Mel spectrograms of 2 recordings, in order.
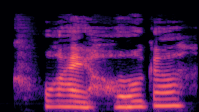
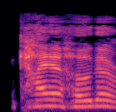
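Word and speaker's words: Cuyahoga: The Quoga River. It's the Kaoga River. Kayahoga River.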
